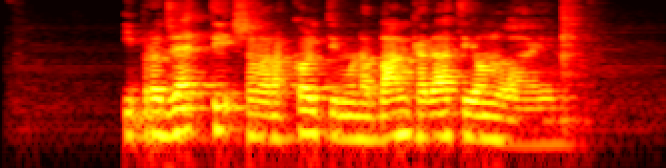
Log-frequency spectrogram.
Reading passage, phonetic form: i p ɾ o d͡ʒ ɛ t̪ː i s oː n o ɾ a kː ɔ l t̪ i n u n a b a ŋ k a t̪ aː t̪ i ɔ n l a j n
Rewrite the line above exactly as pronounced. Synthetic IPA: i p ɾ o d͡ʒ ɛ t̪ː i s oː n o ɾ a kː ɔ l t̪ i n u n a b a ŋ k a d̪ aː t̪ i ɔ n l a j n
